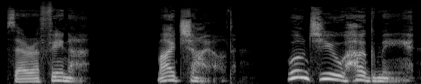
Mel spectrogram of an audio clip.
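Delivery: a lightly voiced fae father, pleading with an edge; edgy pleading father. A narrator's reading. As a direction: coax her with a thin sharp edge under it. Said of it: "There was an edge to the man's plea".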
